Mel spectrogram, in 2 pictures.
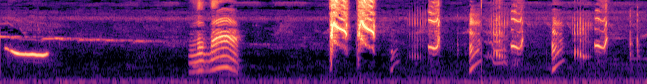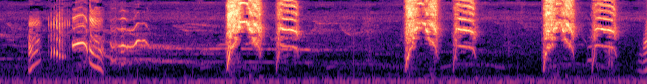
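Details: Green parrot giving scattered calls: thin whistles, curling tonal notes and several sharp harsh squawks in clusters, with a faint steady hum behind.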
